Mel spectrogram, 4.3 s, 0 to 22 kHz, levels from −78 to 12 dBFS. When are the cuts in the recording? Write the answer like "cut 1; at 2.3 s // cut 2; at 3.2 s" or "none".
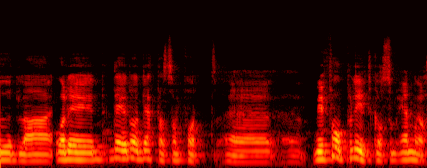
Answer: none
